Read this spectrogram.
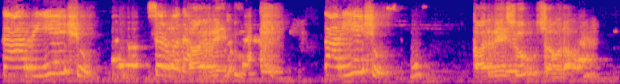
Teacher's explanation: र को थोड़ा उस पर स्ट्रेस दीजिए, कार्य शुद्ध कहलाएगा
